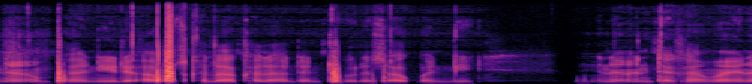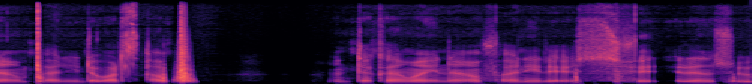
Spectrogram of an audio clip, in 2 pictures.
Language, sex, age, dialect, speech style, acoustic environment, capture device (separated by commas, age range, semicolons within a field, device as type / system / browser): Hausa, male, 25-34, Nigeria - Nigerian Standard, happy; relaxed, appliances, desktop / Linux / Chrome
